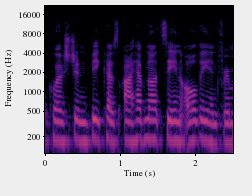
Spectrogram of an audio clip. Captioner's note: speaking in French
